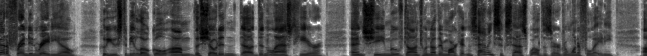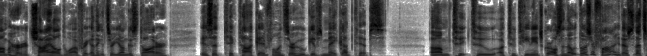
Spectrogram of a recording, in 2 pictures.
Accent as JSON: {"language": "English", "town": "Baltimore", "region": "Maryland", "country": "United States", "tie": "born or raised there", "said": "I was born and raised in Baltimore, as I mentioned."}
